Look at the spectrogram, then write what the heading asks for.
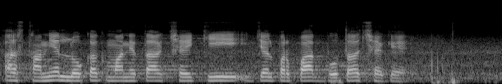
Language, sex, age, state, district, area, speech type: Maithili, male, 45-60, Bihar, Purnia, rural, read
